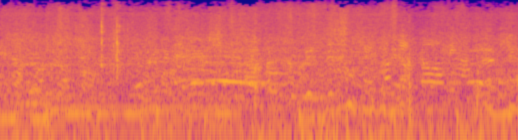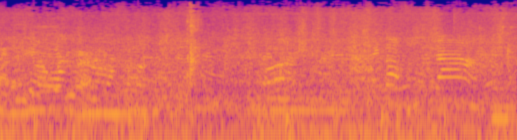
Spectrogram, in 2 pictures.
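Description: A plastic bag rustles as a woman fills it.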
